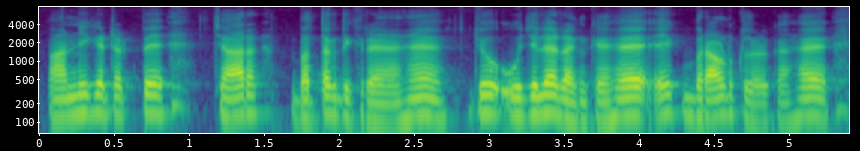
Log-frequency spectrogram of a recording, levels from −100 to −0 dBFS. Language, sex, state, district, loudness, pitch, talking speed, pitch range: Hindi, male, Jharkhand, Garhwa, -19 LUFS, 125 Hz, 210 wpm, 120-140 Hz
